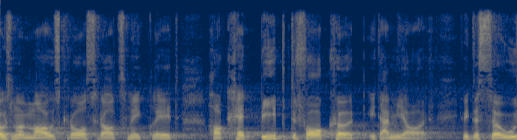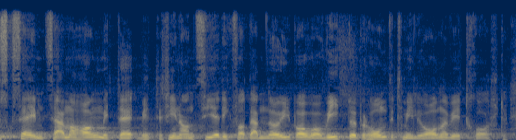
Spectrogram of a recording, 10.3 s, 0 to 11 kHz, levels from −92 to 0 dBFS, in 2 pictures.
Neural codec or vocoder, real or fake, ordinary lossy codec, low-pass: none; real; none; 9.9 kHz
